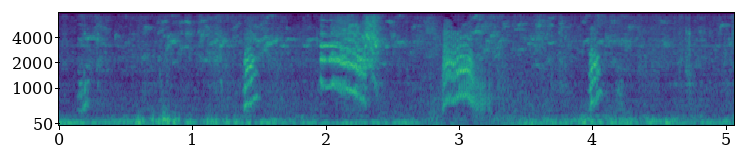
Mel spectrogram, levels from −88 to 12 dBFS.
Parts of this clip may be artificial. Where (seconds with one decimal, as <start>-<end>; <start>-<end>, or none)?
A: 0.0-2.7; 3.7-5.1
